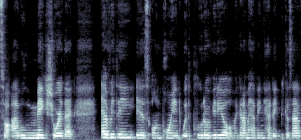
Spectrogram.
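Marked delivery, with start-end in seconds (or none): 4.6-6.0 very fast, over-caffeinated, rushed speech. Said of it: "I'm speaking so fast".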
